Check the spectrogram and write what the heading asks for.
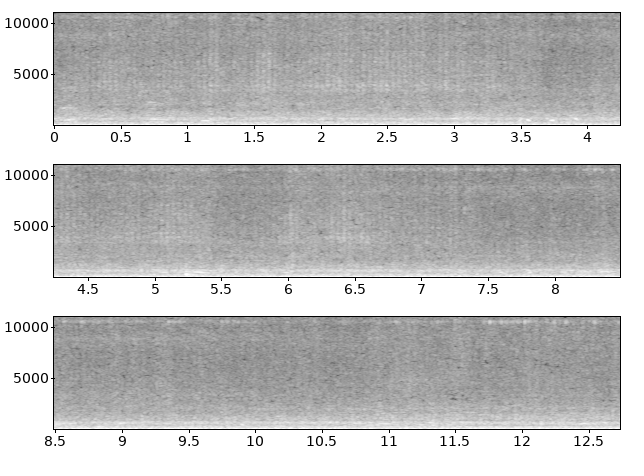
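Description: A bus engine idling steadily, a low, even rumble, with indistinct voices of people around it.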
